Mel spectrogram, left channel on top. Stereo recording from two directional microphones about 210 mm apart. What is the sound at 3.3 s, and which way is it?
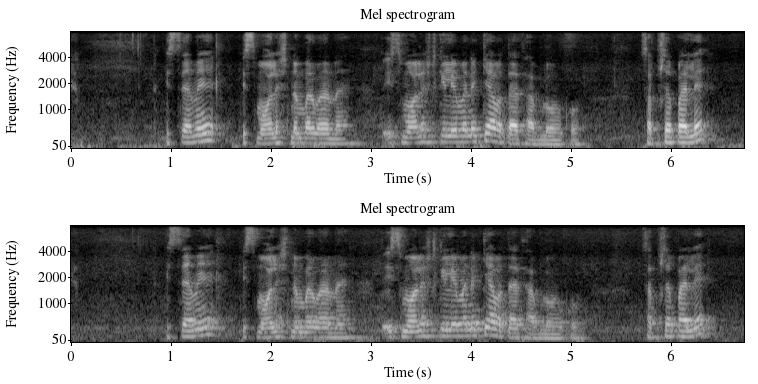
Speech, 15° left (ahead or behind).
